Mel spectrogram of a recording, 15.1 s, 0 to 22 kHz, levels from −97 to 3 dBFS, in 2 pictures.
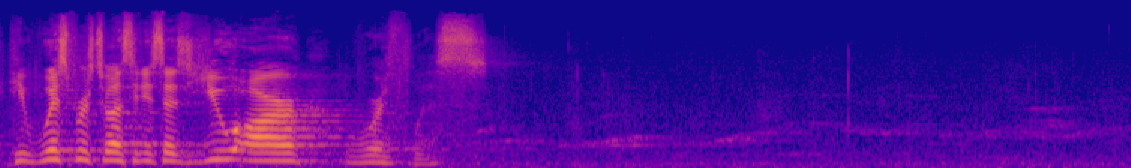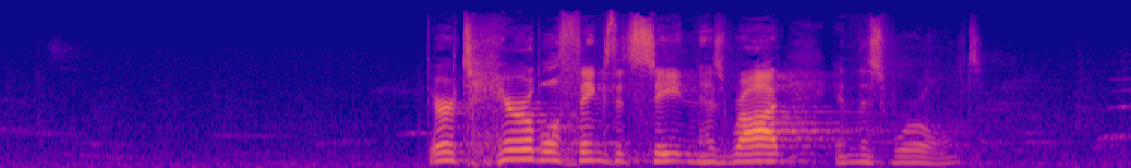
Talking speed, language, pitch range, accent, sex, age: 85 wpm, English, 165-210 Hz, American, male, 30-49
